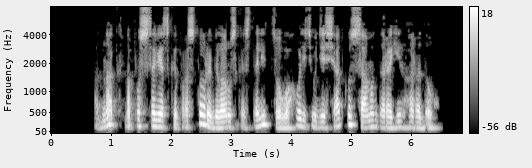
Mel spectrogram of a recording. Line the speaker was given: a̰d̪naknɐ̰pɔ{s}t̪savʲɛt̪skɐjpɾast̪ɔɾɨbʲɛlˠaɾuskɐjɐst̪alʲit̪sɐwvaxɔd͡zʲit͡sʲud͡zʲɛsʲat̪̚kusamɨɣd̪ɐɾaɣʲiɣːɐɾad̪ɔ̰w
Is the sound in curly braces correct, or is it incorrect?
correct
